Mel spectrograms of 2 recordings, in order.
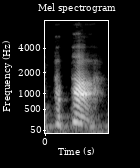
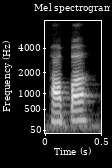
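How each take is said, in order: First: "papa" stressed on the final A; "papa" with a weak first syllable and strong ending; stress on last A. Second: "papa" stressed on the first syllable; "papa" with a strong first A and weak last A. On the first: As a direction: hit the second syllable of "papa". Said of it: "accent mark on the last A". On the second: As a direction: hit the opening of "papa", let the ending drop. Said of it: "do not have the accent mark". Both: Shown as a demonstration.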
